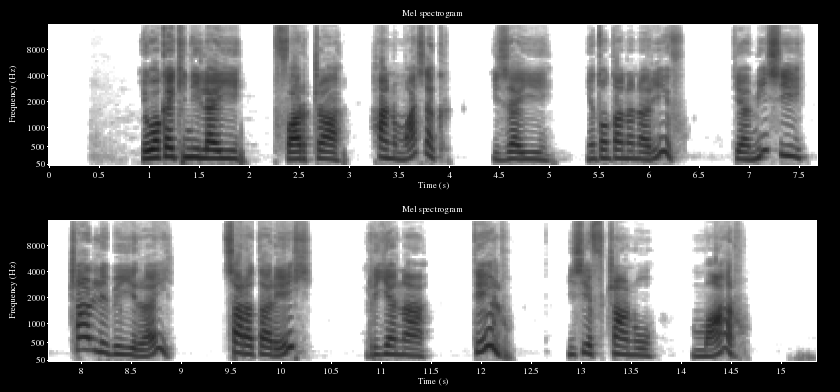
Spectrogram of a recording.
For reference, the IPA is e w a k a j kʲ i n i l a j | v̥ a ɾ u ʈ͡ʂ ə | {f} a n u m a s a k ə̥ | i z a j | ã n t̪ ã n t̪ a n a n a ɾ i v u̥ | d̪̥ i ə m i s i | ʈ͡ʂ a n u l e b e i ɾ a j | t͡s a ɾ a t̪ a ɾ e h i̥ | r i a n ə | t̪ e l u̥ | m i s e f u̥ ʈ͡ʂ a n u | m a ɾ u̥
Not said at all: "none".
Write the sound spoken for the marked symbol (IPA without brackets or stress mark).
h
